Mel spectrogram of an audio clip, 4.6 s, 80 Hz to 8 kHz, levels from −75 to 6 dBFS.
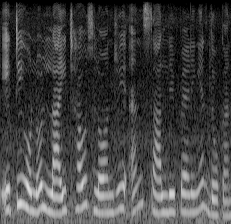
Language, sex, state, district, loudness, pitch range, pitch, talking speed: Bengali, female, West Bengal, Kolkata, -16 LUFS, 230-280 Hz, 250 Hz, 130 wpm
